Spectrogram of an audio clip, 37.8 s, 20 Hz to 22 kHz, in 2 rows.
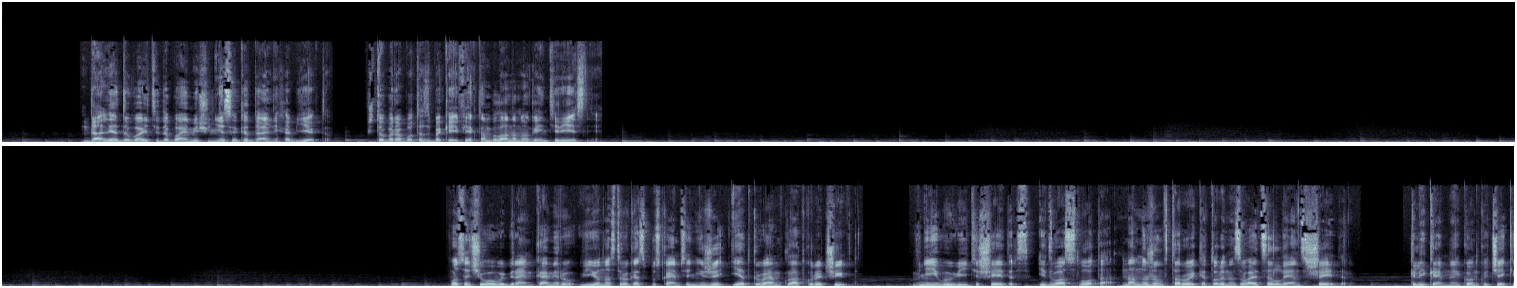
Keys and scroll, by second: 1.4 w, 8.4 r, 8.8 q, 12.2 w, 13.3 r, 14.2 q, 14.3 w, 16.1 q, 33.9 ctrl+alt+d.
